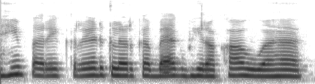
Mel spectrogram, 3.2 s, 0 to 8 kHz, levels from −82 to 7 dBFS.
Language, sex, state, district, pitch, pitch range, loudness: Hindi, female, Jharkhand, Garhwa, 200 Hz, 195-210 Hz, -15 LUFS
